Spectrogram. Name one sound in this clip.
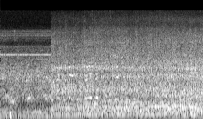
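A truck engine idles close by.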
